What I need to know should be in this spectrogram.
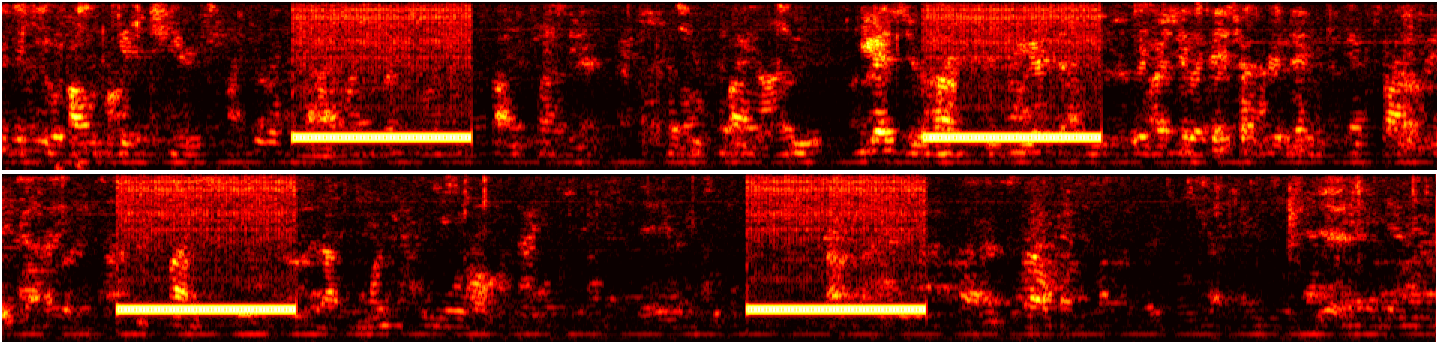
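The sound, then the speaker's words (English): A telephone ringback plays while a call is transferred: four evenly spaced long tones on a narrow phone line, with a voice talking in the gaps between them. “Thank you for calling Ad Creations, and have a great day. Your call is being transferred.”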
